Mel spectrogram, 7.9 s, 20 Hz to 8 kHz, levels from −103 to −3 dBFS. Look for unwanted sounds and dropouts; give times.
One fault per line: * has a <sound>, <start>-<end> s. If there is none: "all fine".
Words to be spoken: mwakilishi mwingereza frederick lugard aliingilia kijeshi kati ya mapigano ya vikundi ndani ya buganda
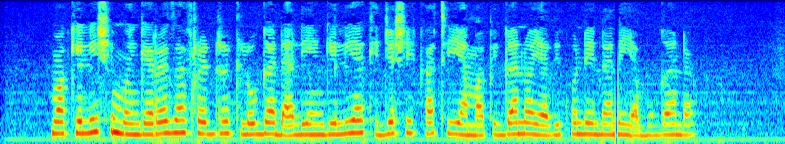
* has a dropout, 6.1-6.2 s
